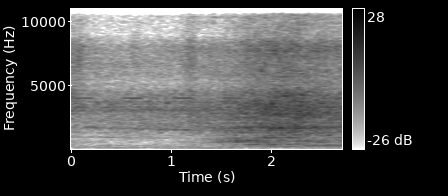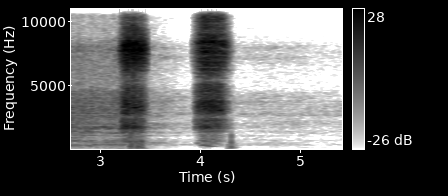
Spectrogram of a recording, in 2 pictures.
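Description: Two short, loud hissing blasts of air about a second apart, over a vehicle engine running and revving a little in the background.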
